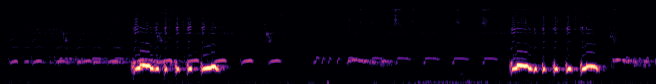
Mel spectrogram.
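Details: Crossbred perkutut (zebra dove) singing actively with a big voice. Two strong phrases of quick, bubbling, stuttered coos come roughly four seconds apart. Fainter, level coo notes are repeated in between, with a low rumble in the background.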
